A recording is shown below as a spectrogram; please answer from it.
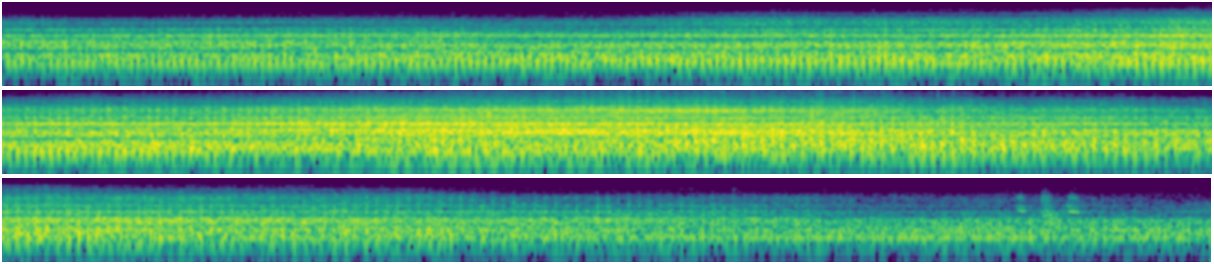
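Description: Engine and propeller of an Evolution Trikes Revo weight-shift trike flying past low, swelling to its loudest about six seconds in as it passes close, then fading away.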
